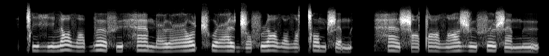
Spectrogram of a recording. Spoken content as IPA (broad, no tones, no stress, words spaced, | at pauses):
ǀiɦileðˤe bœfy hæmʕʉ ʕɔ ʈ͡ʂʰuʕeɖ͡ʐɔ fɹiðˤø ðˤeǀɔmʂɛm | hæʂi tˤɛ ðˤæ ʐʉføʂæ mʉ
